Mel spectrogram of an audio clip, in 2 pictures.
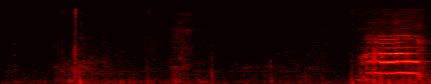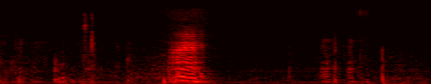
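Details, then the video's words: A senior domestic cat gives two short, wavering vocal calls about two seconds apart over a quiet indoor background with faint rustling. "Cat Senior singt und schnarcht"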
